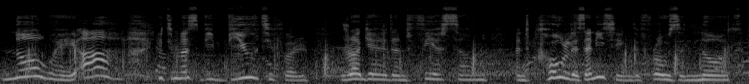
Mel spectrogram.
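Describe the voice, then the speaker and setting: Wistful medieval noblewoman, higher voice. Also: lively intonation, slow, few pauses, noisy background. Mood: dreamy. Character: noble medieval woman, wistful, unhappily married, worldly-wise. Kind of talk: dramatic video game dialogue.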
